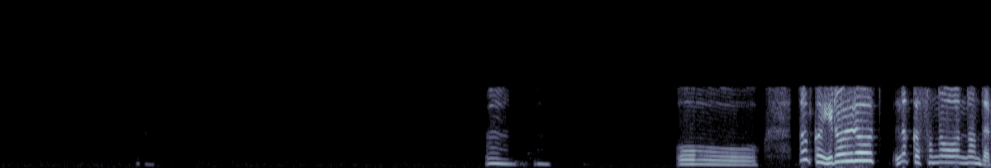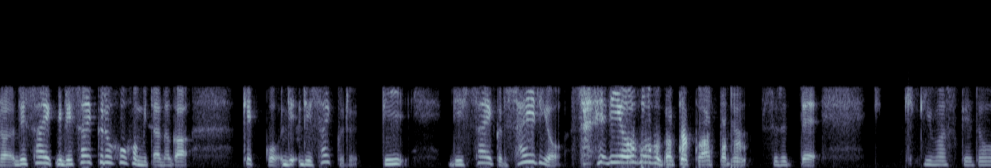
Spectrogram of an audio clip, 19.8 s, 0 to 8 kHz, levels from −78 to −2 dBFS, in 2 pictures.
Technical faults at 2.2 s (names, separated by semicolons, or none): none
